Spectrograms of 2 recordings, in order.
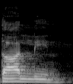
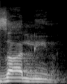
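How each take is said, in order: First: The word begins with a d sound. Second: The word begins with a z sound. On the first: "दाल जब हम पढ़ते हैं तो जबान हमारी आगे लगती है" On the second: "जब हम जा पढ़ते हैं तब भी जबान हमारी आगे लगती है"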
